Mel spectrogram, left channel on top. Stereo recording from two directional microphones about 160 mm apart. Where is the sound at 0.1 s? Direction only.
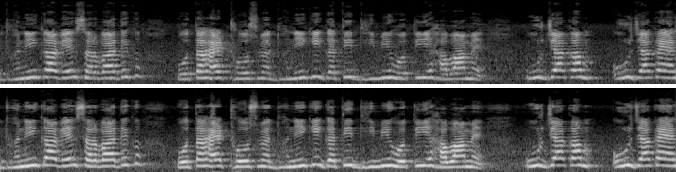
40° right (ahead or behind).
